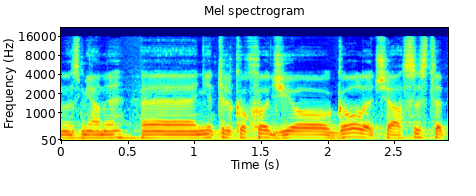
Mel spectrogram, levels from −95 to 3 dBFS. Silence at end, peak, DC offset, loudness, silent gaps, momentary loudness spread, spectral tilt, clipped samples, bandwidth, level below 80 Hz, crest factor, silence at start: 0 s; -2 dBFS; under 0.1%; -18 LUFS; none; 3 LU; -5 dB/octave; under 0.1%; 16.5 kHz; -56 dBFS; 14 dB; 0 s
